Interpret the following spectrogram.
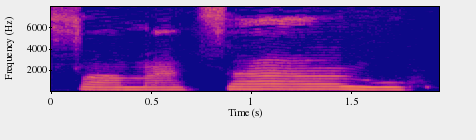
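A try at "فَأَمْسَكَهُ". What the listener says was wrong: Famasaluhu. Gitu. Tekan di ujung.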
